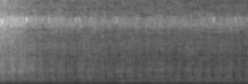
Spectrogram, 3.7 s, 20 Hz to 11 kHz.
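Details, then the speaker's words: Salvage-title Mustang with the MAF sensor unplugged: the idle sits low and lumpy, with uneven chuffing about twice a second, near stalling, when a high idle was expected. It recovers when the signal returns; desired idle is 800 rpm. "it'll probably idle very high huh oh now I've got a low idle but"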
